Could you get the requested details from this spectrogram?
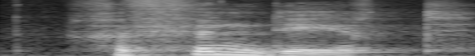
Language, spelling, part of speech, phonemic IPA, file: Dutch, gefundeerd, verb, /ɣəfʏnˈdert/, Nl-gefundeerd.ogg
- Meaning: past participle of funderen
